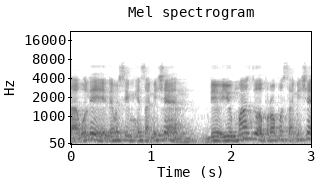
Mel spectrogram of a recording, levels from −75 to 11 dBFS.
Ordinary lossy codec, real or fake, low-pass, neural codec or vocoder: none; real; 7.2 kHz; none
